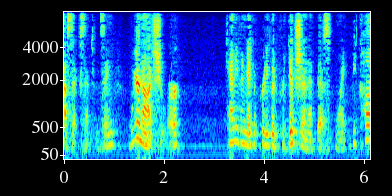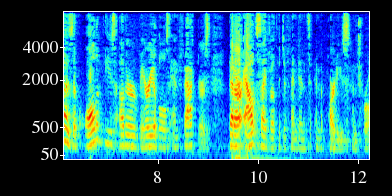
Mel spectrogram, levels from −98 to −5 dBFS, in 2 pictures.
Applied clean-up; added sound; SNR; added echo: none; none; none; none.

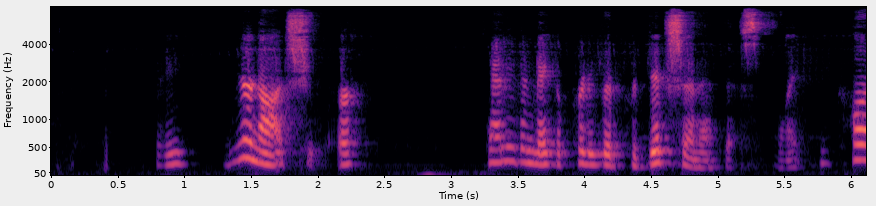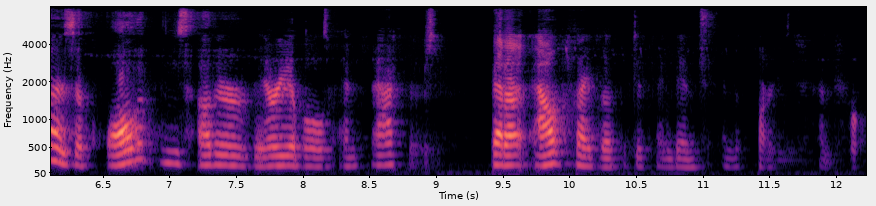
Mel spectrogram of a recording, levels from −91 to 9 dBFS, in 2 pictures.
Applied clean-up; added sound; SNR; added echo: neural mask model DeepFilterNet 3.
